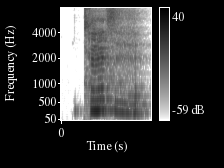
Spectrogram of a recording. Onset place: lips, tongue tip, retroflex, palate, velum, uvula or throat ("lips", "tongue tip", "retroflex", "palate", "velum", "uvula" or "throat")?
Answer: palate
